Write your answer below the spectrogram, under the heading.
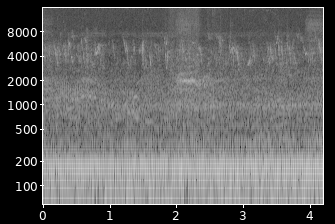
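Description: Outdoor orchard ambience: a steady low hum under scattered short, high chirps.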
